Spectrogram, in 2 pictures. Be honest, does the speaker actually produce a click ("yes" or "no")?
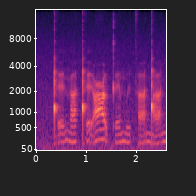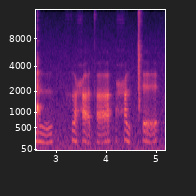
yes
